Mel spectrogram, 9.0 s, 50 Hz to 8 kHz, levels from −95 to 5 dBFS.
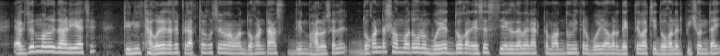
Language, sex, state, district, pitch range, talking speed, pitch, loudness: Bengali, male, West Bengal, North 24 Parganas, 160-185 Hz, 220 wpm, 170 Hz, -18 LUFS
